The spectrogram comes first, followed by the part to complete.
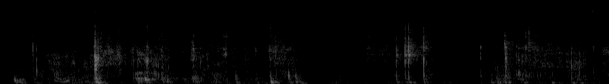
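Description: Pages of a paperback picture book being turned and handled: faint, irregular paper rustling with a few sharper clicks.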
